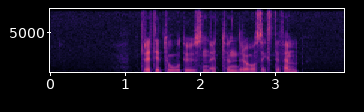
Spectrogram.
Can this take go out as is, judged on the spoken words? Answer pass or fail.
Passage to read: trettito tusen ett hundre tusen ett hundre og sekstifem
fail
